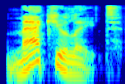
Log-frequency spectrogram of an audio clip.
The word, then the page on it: maculate: British English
